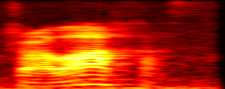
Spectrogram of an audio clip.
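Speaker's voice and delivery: "trabajas" as tra-BA-has; Spanish "trabajas", middle syllable stressed; stress next-to-last syllable. Shown as a demonstration. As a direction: punch "ba" in "trabajas". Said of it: "next to the last syllable".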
